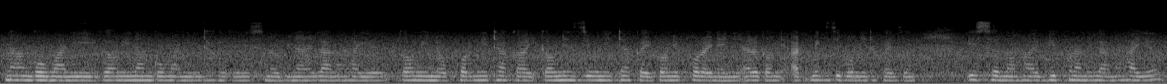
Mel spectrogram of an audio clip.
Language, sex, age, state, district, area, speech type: Bodo, female, 18-30, Assam, Chirang, rural, spontaneous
